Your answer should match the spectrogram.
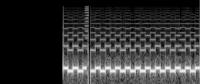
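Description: Telephone ringing sound effect: a loud electronic trill warbling rapidly between two notes, starting about half a second in and lasting about a second and a half, as a call is placed.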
